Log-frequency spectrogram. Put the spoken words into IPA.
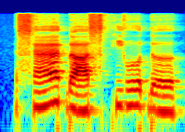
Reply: s æ̃ ɗ a s k j ʊ ɗ ə

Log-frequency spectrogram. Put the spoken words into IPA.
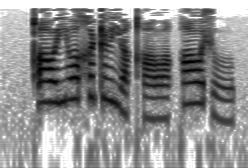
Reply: qʼ ɔː˥ j ɤ˥ χ ɪ˥ ʈ ɨ˥ j ɨ˩ qʰ ɔː˩ q ɔː˥ ʃ u˩

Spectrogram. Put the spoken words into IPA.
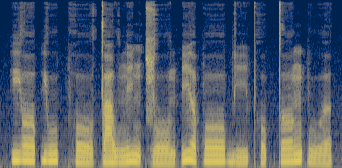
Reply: j ɤː˧ p̚ j uː˧˥ p̚ h oː˧˩ t̪ a˧ w n i˥˨ ŋ t͡ɕ oː˩ n ʔ i˥˨ ə̯ p oː˧ b iː˩˧ pʰ o˧˩ p̚ t̪ ɤː˧˥ ŋ p u˩ ə̯

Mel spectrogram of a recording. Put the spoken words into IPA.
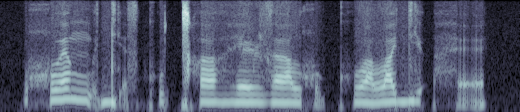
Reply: χʷ ɛ ŋʷ ɛ̰ dʲ a̰ s kʷʼ ʌ ǀʰ ʌː ɦ e ɭ z ɜː lˠ χʷ ḭ kʷʰ ʌː lˠ e dʲ ʌ ʔ h ɛ̰

